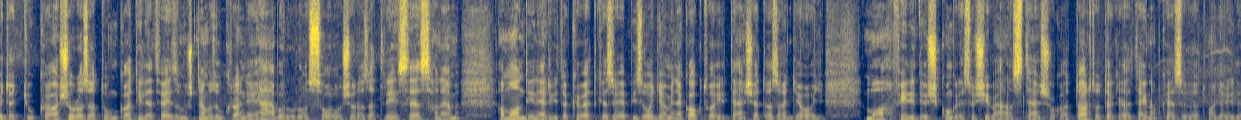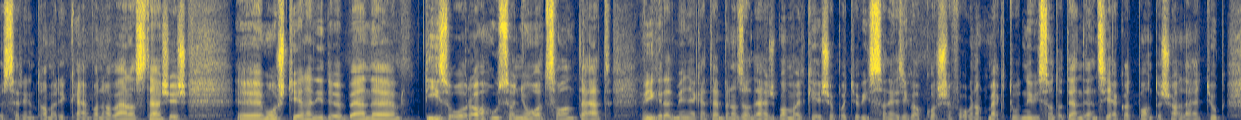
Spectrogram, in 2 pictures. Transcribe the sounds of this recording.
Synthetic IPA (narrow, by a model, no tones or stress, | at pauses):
fojt̪ɒcːukɒʃo̞ɾo̞zɒt̪uŋkɒt̪ilːɛt̪ʋɛɛzmo̞ʃt̪nɛmɒzukrɒjnɒiɦaːbo̞ɾuɾoːlsoːloːʃo̞ɾo̞zɒt̪reːslɛshɒnɛmɒmɒnd̪inɛrvit̪ɒkøvɛt̪kɛzøːɛpizoːɟɒːminɛkɒkt̪uɒlit̪aːʃaːt̪ɒzɒɟːɒɦo̞ɟ | mɒfeːlid̪øːʃko̞ŋɡrɛsːuʃiva̰ːlɒst̪aːʃo̞kɒt̪ːɒrt̪o̞t̪ːɒkilɛt̪ɛt̪ɛɡnɒpkɛzd̪øːd̪øt̪ːmɒɟɒɾid̪øːsɛɾint̪ɒmɛɾikʰaːbɒnɒvaːlɒst̪aːʃeːʃ | mo̞ʃt̪jɛlɛnid̪øːbɛnt̪iːzoːɾɒhusonːo̞lt̪sʋɒnt̪ɛɦaːt̪ | veːɡɛɾɛd̪meːɲɛkɛt̪ɛbːɛnɒzɒd̪aːʒbɒmːɒjt̪̚keːʃøːbho̞cʰhɒvisːɒneːzikɒkːo̞rʃɛfo̞ɡnɒkmɛkt̪ud̪niviso̞nt̪ɒt̪ɛnd̪ɛnt̪sijaːkɒt̪̚po̞nt̪o̞ʃɒnlaːcːuk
